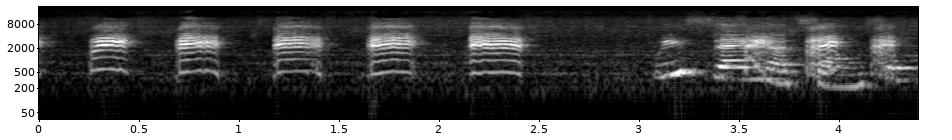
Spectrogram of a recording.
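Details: Pet parrot singing indoors while its owner showers: five evenly spaced arching harmonic notes, then a faster run of squeakier, more jumbled notes near the end.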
